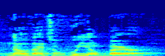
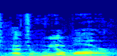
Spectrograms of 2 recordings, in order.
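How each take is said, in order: First: "wheelbarrow" said in full, WHEEL-bare-oh; "wheelbarrow" with a clear "bare-oh" ending; corrected pronunciation. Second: "wheelbarrow" squashed to "wheel-bar"; "wheelbarrow" with the last syllable swallowed, WHEEL-bar; folksy pronunciation. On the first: Acted. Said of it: "You might say". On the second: Shown as a demonstration. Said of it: "You might say, "No, that's a wheelbarrow".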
